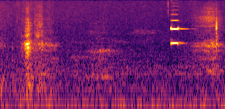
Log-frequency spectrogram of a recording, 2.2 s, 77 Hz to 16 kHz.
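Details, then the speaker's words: Coffee machine thermostat (120°C cut-off) tested with a multimeter in continuity mode across its two pins: a short, clean high beep shows the contacts are closed and good. "इसको लगाएंगे या इसके connections close होते हैं, आपस में जुड़े होते हैं, तो ये आवाज़ साउंड करेगा, मतलब आपस में जुड़े हुए हैं, ये देखिए।"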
